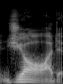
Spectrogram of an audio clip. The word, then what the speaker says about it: Jawed: Also, it's pronounced Jawed, for the record."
